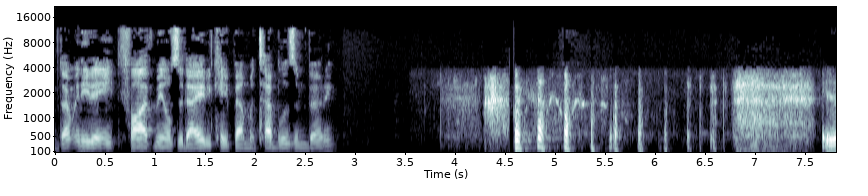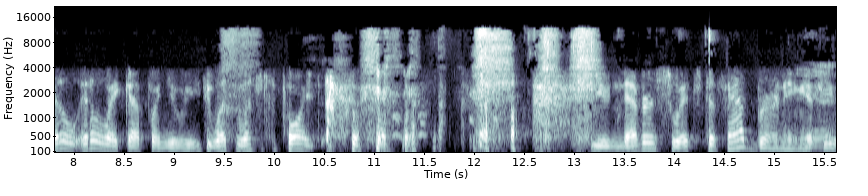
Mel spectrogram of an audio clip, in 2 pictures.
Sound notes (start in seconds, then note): 4.2 laughs; 10.4 laughs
